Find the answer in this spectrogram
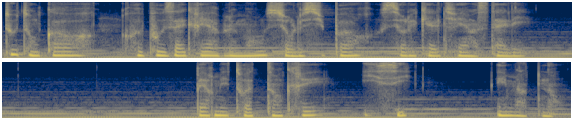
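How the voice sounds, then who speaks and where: A woman leading a guided meditation in a soft, half-whispered, soothing voice with long pauses. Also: medium pitch, little pitch movement. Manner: slow, hushed, soothing delivery with long pauses. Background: new-age music.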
